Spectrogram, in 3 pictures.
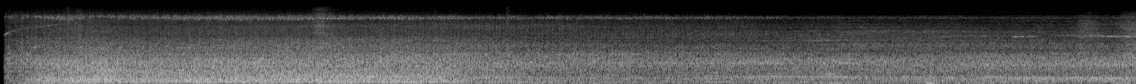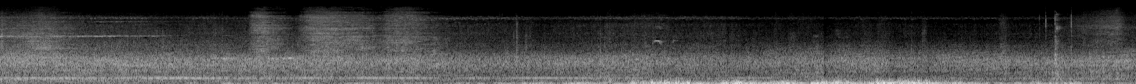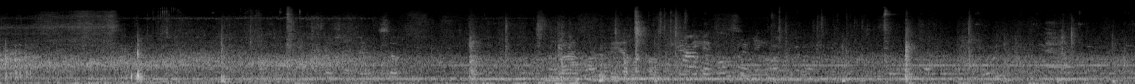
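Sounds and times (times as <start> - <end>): train wheels rumbling on rail: 0.0 - 34.0
wheel squeals: 9.8 - 15.8, 17.8 - 18.2.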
